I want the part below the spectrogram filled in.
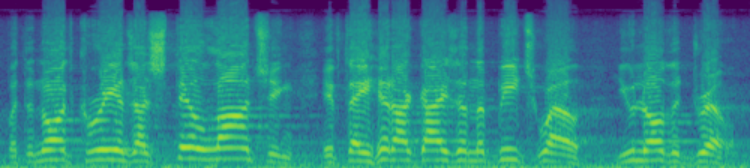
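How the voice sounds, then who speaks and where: A commanding navy officer in a military video game, his voice pitched high for a man. He barks clipped, authoritative orders to fighter pilots, with faint vehicle rumble behind him. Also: moderate pace, sharp tone, low-quality recording. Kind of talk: dramatic military briefing acting.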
